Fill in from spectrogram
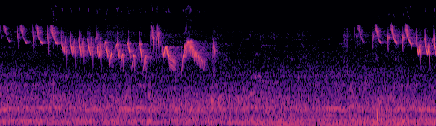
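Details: Several common chaffinches sing in spring along the Ob River outside Novosibirsk in Siberia; a bright, falling run of rapid repeated notes closes with a flourish, and another strophe begins near the end.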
